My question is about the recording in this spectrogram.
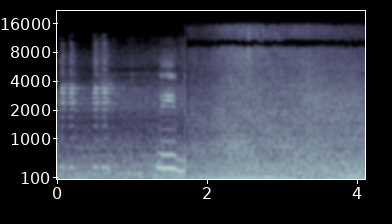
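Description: Two short toots of a vehicle horn, then, after a sudden change a little under two seconds in, a steady rumble of passing road traffic.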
